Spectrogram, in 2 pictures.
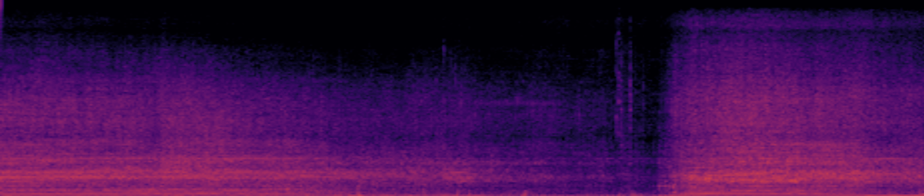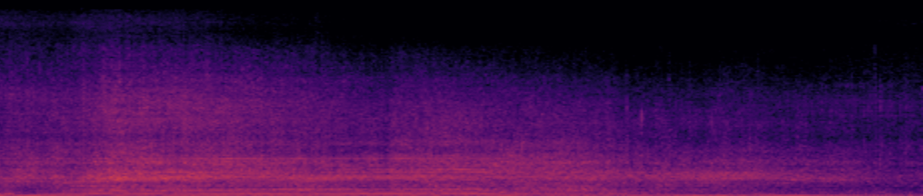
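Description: A motor scooter engine hums steadily, rising and falling in pitch as it speeds up and slows down.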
